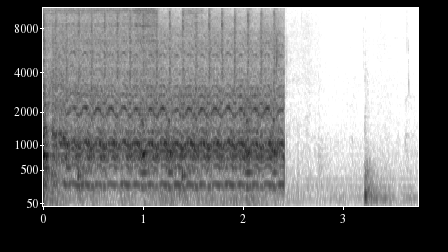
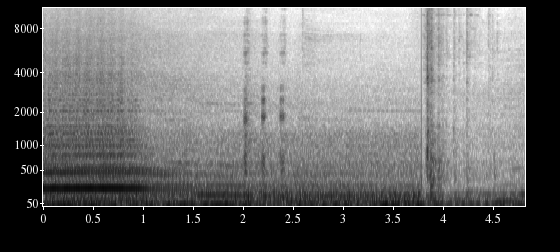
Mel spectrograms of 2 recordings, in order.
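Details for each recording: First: Ford 6.0 Powerstroke diesel that doesn't run, builds high-pressure oil: fast wheezing crank on a spare starter with ether and weak batteries, no firing. Oil then found pouring from the crankcase breather. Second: Ford 6.0 Powerstroke diesel truck, bought as a marketplace deal, driving with a deep, steady drone pulling evenly, no knocks or misses over road noise; normal running.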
